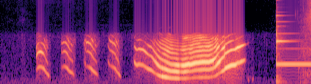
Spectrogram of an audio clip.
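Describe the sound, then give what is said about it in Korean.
A voice imitates a dog yawning: four short squeaky yips, then one long, drawn-out whining groan that dips and rises before cutting off. A bright bell-like ding rings right after. “자 강아지 하품 들어보겠습니다.”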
